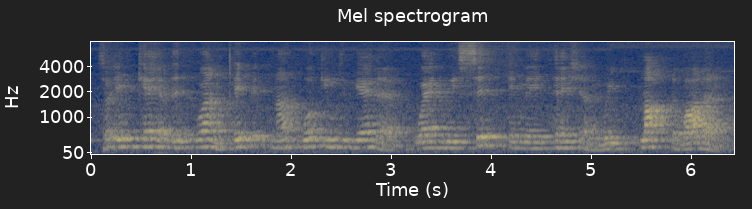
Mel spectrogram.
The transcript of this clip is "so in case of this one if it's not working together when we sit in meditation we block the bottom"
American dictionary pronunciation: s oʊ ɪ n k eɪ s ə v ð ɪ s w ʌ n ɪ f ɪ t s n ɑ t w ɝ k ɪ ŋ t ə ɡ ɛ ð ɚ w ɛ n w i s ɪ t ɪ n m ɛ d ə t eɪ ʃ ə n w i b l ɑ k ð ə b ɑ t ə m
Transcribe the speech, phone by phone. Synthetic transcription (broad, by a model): s oʊ ɪ n k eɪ ə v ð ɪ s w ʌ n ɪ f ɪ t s n ɑ t w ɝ k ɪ ŋ t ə ɡ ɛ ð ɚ w ɛ n w i s ɪ t ɪ n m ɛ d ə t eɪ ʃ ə n w i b l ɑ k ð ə b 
